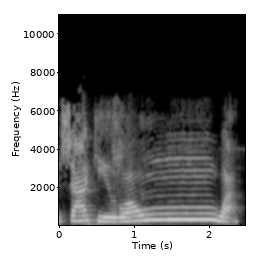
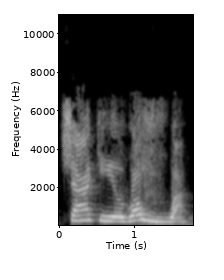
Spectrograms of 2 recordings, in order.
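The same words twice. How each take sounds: First: शाकिरौवा stretched very slowly with a half-nasal nun before the waw; nasal half merge. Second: शाकिरौवा recited very slowly, nun fully merged into the waw; full merge recitation. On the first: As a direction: hold शाकिरौवा long and let the nasal ghunna ring through. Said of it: "जब आप गुन्ना add कर लेते हैं ना". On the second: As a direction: draw out शाकिरौवा with a complete merge, no nasal. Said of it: "तो इसको ऐसे पढ़ना चाहिए". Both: Shown as a demonstration.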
